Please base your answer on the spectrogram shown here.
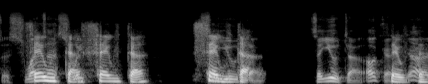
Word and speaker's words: Ceuta: How do you pronounce it? Ceuta.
